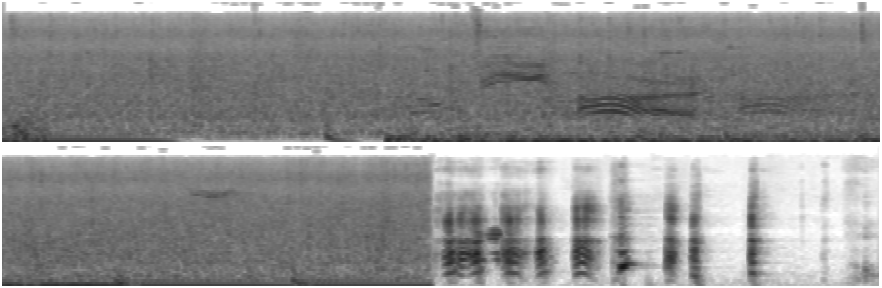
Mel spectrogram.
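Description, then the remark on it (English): Steady rain hisses for several seconds, a dense, even wash of falling drops with faint chirps over it, then cuts off abruptly as a voice starts talking. “Um, was supposed to be a break in there for some for, for some rain?”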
